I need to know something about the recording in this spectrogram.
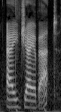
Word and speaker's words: Eceabat: From the ferry terminal in ECEABAT, pronounced ECEABAT, we jumped on our tour bus and drove over to the other side of the peninsula to Anzac Cove.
